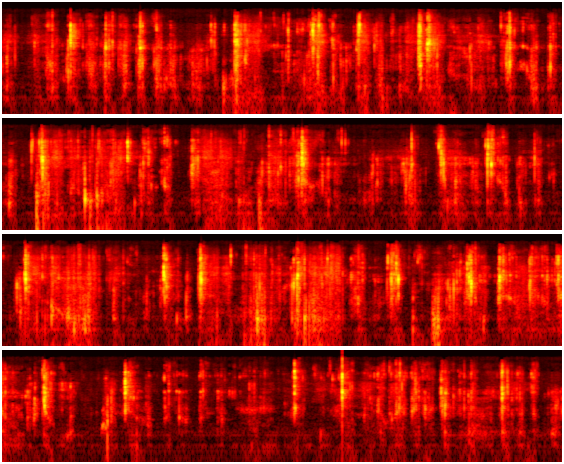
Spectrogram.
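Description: Close-miked chewing and biting of braised meat on the bone, many sharp irregular crunches and clicks with wet mouth sounds.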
